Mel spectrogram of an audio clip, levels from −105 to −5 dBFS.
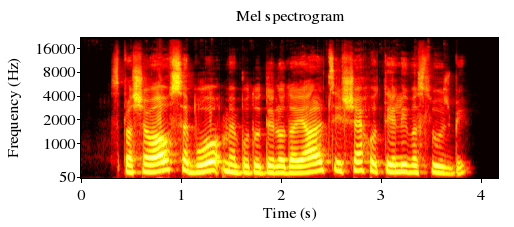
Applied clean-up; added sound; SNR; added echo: neural mask model Resemble Enhance denoiser.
